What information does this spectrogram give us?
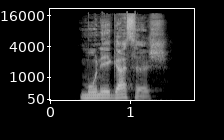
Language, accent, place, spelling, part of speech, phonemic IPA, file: German, Germany, Berlin, monegassisch, adjective, /moneˈɡasɪʃ/, De-monegassisch.ogg
- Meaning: Monégasque; of Monaco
